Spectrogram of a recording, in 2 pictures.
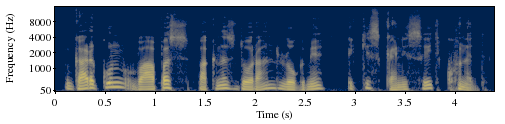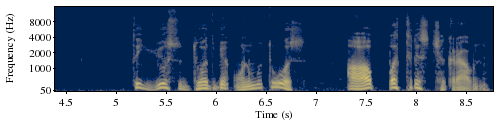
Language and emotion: Kashmiri, sad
